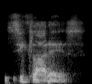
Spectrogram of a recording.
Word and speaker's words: Cyclades: Cyclades.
